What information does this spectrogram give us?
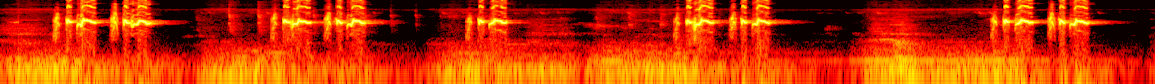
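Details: Sooty-headed bulbul (kutilang) singing lively to call a rival: bright, clear whistled notes, mostly in close pairs, delivered in short bursts roughly every one and a half seconds, with faint low rumbling between phrases.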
